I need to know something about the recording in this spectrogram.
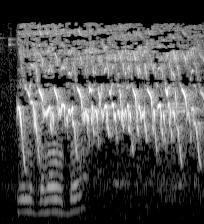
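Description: Reddish-brown clay water warbler whistle blown in a fast trill of short falling chirps. The trill starts about a fifth of a second in and stops just before the end.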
